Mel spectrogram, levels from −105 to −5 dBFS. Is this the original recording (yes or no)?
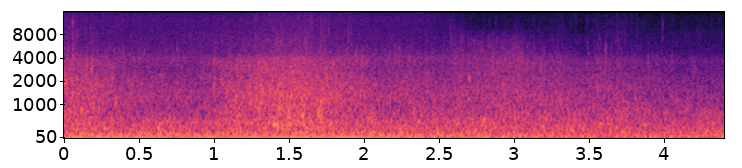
yes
